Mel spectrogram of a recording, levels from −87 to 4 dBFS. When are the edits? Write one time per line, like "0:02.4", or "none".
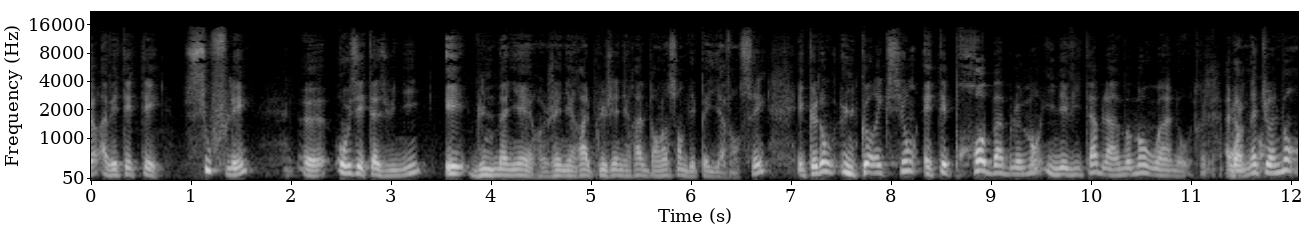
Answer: none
